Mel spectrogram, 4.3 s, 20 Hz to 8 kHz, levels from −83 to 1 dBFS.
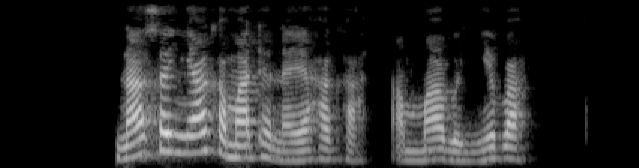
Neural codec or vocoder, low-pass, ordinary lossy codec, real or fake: none; 7.2 kHz; MP3, 48 kbps; real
